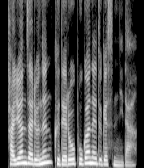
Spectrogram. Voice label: neutral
